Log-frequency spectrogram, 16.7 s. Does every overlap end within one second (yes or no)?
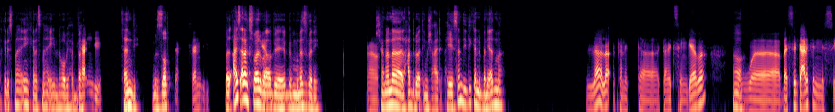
yes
